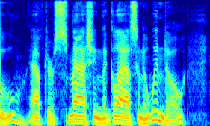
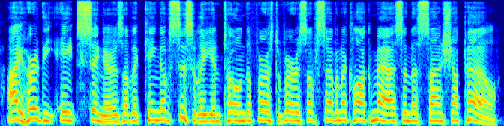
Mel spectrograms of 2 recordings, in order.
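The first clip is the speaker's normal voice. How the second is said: put-on cheeky young scholar; 5 semitones higher than usual. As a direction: brag lightly to a friend. Joannes boasting to friend.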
